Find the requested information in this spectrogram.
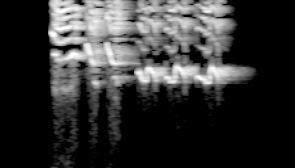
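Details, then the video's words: Orange-headed thrush voice used to coax other birds to sing along. A single loud phrase of several bright notes leads into a wavering, warbled trill that lasts about one and a half seconds. "Suara Panggilan ANIS MERAH biar ikut berkicau Ngeplong"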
